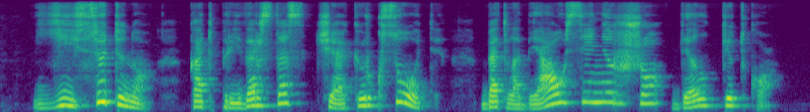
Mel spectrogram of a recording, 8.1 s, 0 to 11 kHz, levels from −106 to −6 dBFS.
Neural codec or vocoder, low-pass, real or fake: none; 9.9 kHz; real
